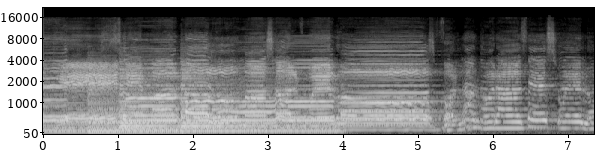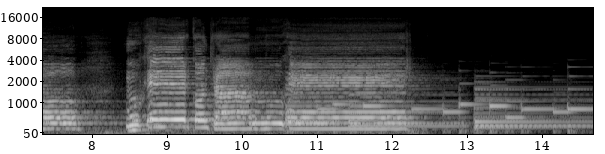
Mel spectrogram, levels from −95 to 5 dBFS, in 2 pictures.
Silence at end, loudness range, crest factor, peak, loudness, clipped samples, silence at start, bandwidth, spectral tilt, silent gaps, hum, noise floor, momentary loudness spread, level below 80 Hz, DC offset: 0 s; 14 LU; 16 dB; -2 dBFS; -16 LUFS; under 0.1%; 0 s; 12 kHz; -6 dB/octave; none; none; -44 dBFS; 20 LU; -36 dBFS; under 0.1%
